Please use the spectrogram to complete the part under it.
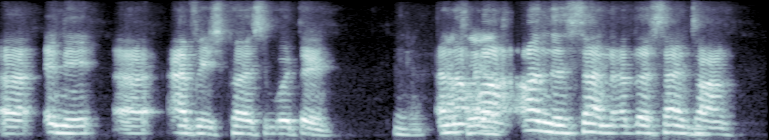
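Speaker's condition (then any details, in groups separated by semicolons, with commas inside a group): Motor neurone disease; diagnosed 2.5 years ago, onset 3.5 years ago; slow, slurred speech, early sign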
